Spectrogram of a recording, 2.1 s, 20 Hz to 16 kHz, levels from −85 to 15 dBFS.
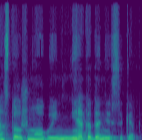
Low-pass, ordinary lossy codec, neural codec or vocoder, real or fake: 14.4 kHz; Opus, 16 kbps; none; real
